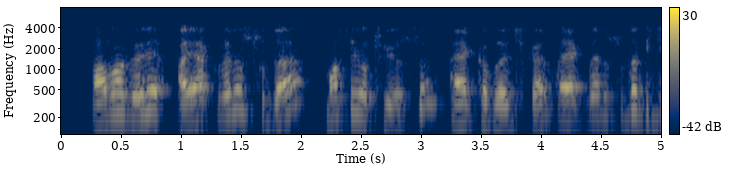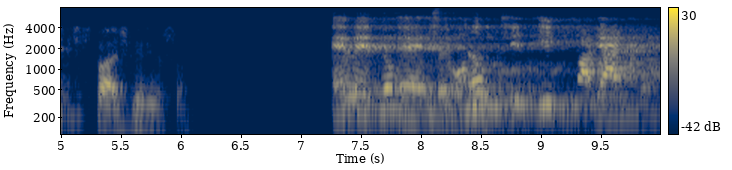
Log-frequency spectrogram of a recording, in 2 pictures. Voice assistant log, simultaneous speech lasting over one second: present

